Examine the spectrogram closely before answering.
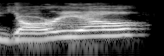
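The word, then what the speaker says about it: Yarael: Yaro poof Yar guys first of all his name is pronounce yariel so um okay is this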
